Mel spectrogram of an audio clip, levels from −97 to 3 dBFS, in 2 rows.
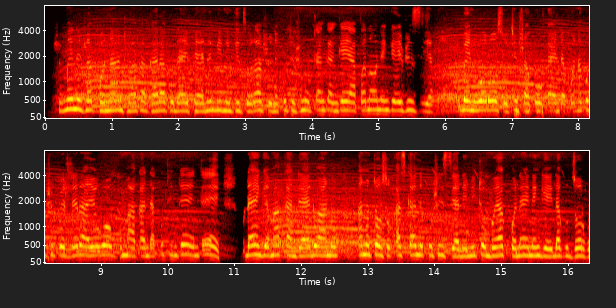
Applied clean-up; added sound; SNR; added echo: none; Crowd; 9 dB; none.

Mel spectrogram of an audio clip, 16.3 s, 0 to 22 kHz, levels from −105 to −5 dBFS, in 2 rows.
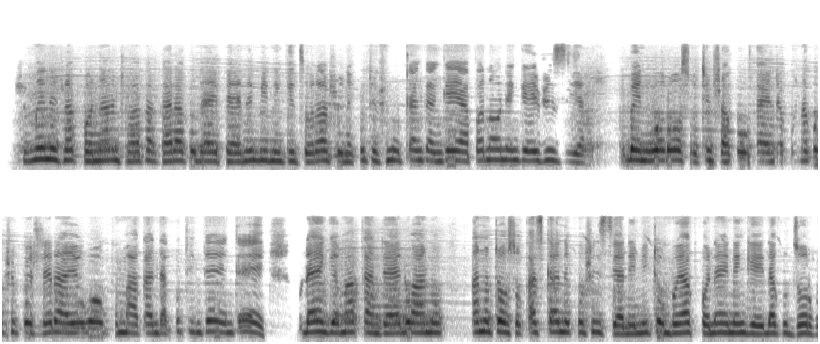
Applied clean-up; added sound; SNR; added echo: neural mask model RNNoise.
